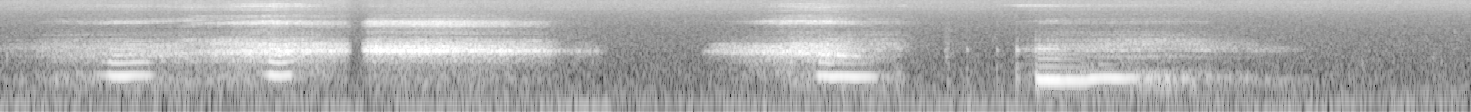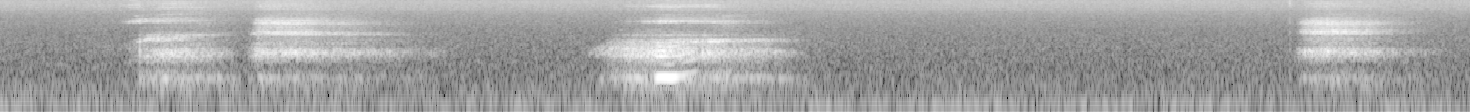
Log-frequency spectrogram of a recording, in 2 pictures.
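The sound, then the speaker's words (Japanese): Several drawn-out, breathy yawns, some with a low voiced groan, come one after another with short pauses between them, moderately loud, with no talking; the yawns are the commander's. “指揮官もあくびです。”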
